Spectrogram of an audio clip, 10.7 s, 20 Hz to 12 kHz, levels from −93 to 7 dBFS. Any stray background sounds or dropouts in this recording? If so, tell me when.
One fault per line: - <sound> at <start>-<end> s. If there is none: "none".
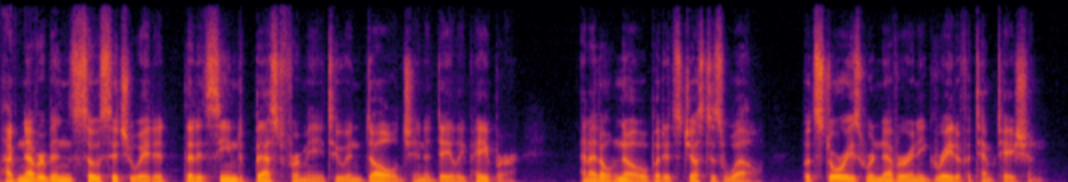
none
